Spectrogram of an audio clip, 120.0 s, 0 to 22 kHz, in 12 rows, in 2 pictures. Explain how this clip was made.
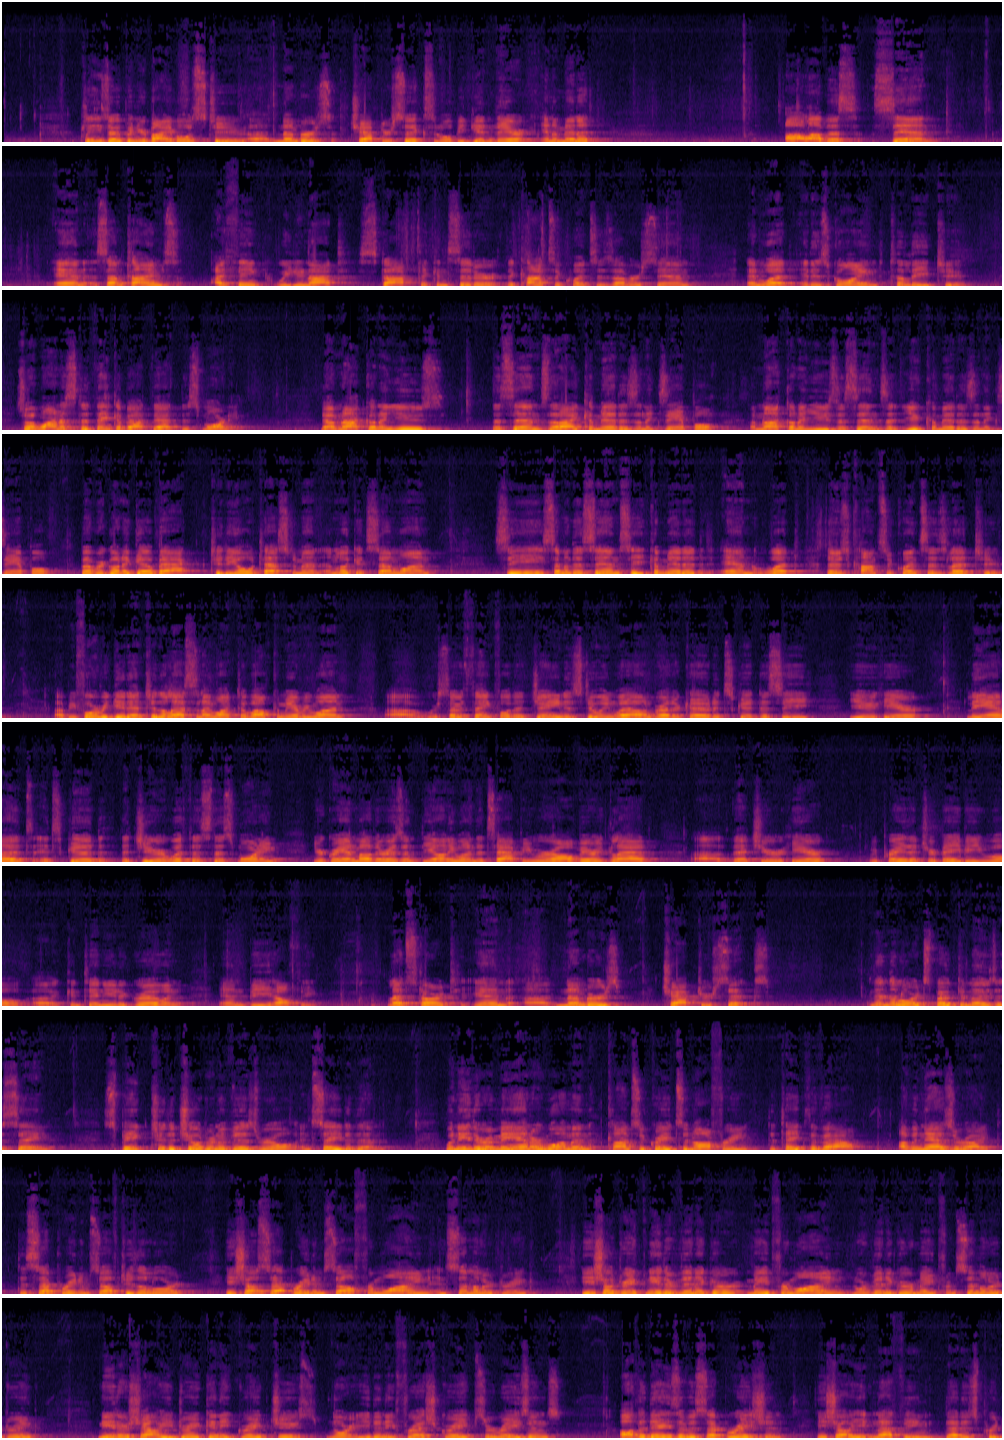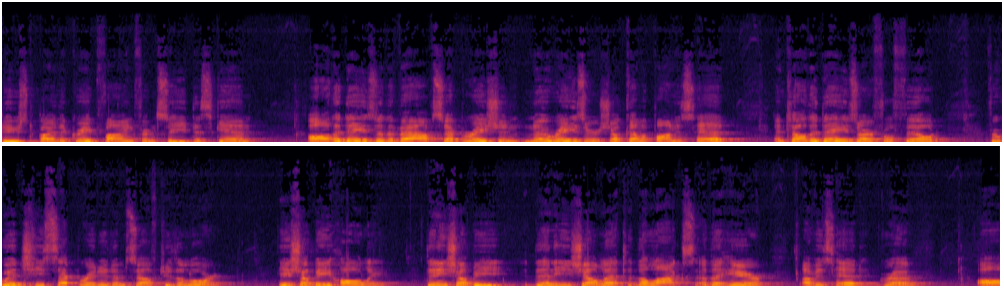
Judges 16:25-31 Service Type: Sunday AM Judges 16:30 Then Samson said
